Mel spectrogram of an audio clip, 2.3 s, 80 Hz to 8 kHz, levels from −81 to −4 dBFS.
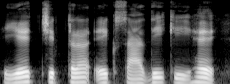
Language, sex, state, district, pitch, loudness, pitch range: Hindi, male, Assam, Kamrup Metropolitan, 125 Hz, -15 LUFS, 110-130 Hz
